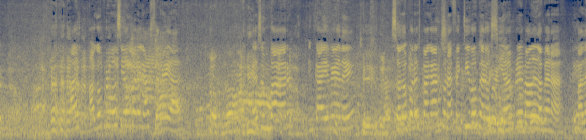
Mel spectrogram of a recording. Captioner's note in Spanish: Risas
